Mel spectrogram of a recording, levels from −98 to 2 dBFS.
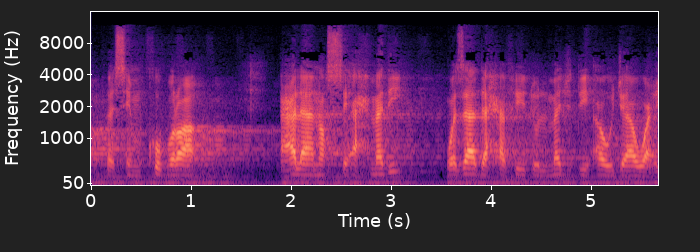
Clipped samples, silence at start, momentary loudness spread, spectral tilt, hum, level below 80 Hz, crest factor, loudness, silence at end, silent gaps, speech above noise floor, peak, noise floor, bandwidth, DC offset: under 0.1%; 0 s; 15 LU; -0.5 dB/octave; none; -56 dBFS; 22 dB; -25 LUFS; 0 s; none; 21 dB; -4 dBFS; -47 dBFS; 12.5 kHz; under 0.1%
